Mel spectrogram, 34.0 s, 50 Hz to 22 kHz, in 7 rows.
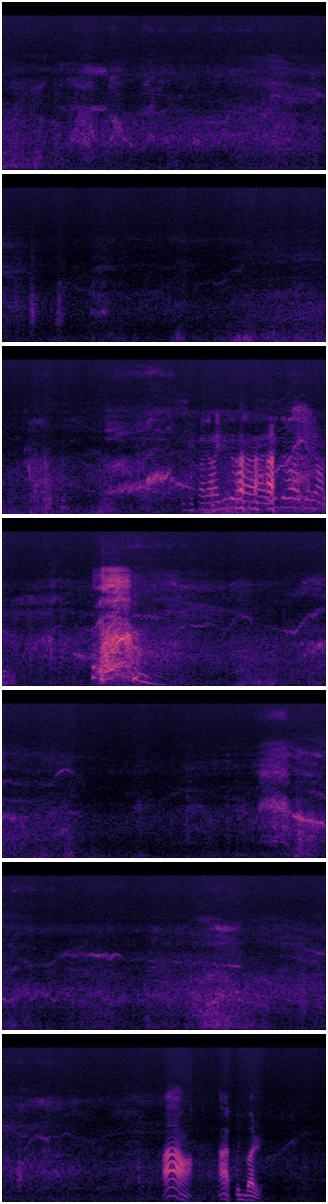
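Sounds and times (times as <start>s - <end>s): rc car motor whine: 0.0s - 34.0s
man coughing loudly: 16.0s - 17.0s.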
